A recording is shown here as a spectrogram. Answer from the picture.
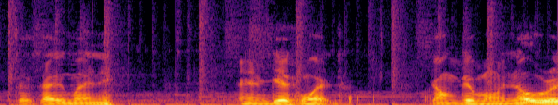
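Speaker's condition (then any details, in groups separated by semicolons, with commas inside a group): Multiple sclerosis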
